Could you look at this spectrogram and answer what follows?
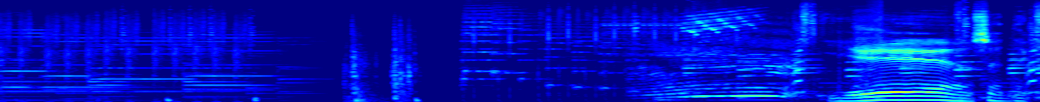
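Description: In the video game Zelda Ocarina of Time, a synthesized cow moos with a long, wavering low call near the end, after chiming game music tones and a couple of soft thunks.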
